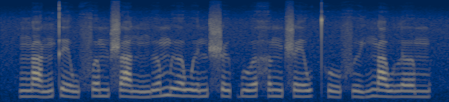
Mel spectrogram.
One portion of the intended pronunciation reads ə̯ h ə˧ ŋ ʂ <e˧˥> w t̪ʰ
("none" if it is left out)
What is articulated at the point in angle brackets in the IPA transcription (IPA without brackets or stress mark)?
e˧˥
